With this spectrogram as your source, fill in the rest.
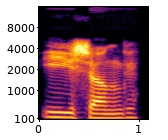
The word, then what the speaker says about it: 医生: I am a doctor translates as 我是医生, where 医生 is pronounced using the first tone.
